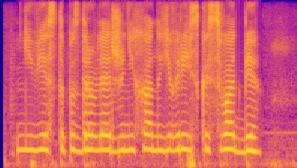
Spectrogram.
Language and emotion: Russian, angry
